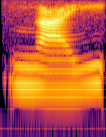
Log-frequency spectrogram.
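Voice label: "ngai5", Cantonese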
